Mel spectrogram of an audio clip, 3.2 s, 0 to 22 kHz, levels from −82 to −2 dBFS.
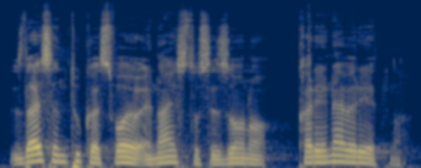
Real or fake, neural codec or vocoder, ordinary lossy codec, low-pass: real; none; none; none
